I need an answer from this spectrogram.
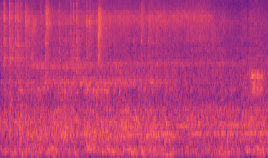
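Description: Nozomi Shinkansen bullet train running, heard from inside the passenger car: a steady low rumble of the wheels and running gear with a few light clicks.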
